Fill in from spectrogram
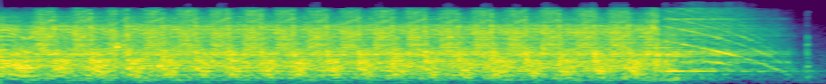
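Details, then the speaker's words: Demolition derby car, starter jumped with a screwdriver before a push-start is fitted, cranks steadily at about four beats a second with no firing; fuel line likely drained and fuel pump left off. "starter I imagine it has no fuel yet cuz that line was drained"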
